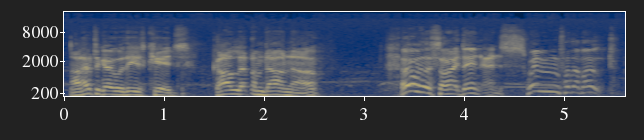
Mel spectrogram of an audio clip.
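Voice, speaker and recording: An actor with a British accent playing a brave, hearty grown-up family friend in a children's audio drama. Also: male voice, high-pitched, very animated, moderate pace. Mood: explaining. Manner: hearty, commanding. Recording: noisy 1980s cassette drama, engine ambience.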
